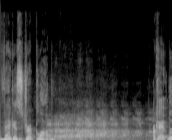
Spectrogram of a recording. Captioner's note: audience laughs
